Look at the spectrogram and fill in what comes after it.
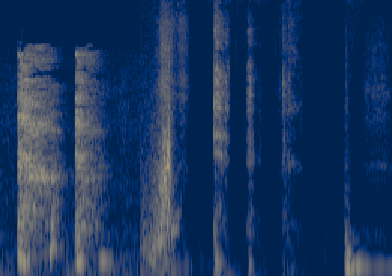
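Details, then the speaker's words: Adult, sick, recorded at night in the bedroom by a sleep-sound app: a run of several short, fairly soft coughs. "Cuz your cough is like it's a hacking cough. It's so loud. It is the loudest cough I've ever heard."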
